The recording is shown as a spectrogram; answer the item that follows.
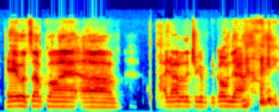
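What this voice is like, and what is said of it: Put-on straight guy voice. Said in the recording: “your straight voice”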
